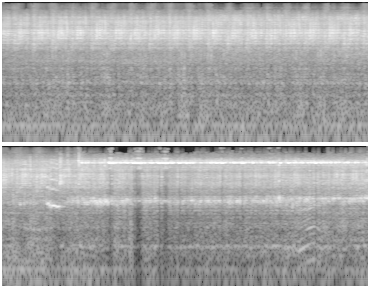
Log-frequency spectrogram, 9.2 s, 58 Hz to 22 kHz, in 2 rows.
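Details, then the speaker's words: Lathe boring hardened high-chrome steel for a horizontal mill arbor with a carbide insert boring bar set at 90 degrees on center: steady run, thin high squeal, then sharp snap as the bar bites in; too much contact suspected, insert still good. "Heard a snapping noise I didn't like. I think I made a little too much contact there."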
